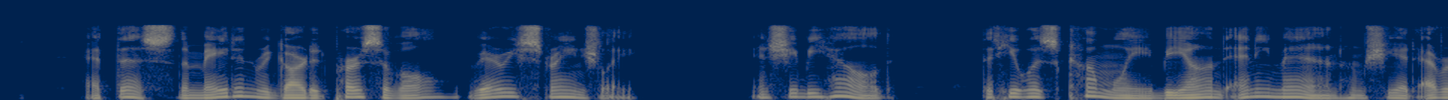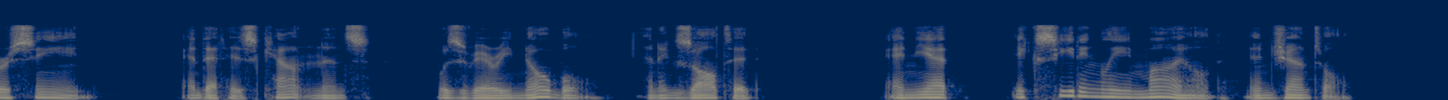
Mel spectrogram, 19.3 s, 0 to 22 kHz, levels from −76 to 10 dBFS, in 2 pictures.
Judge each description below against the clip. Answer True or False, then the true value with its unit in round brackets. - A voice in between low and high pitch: False (105 Hz)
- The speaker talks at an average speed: False (120 wpm)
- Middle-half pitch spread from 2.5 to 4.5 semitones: False (5.3 semitones)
